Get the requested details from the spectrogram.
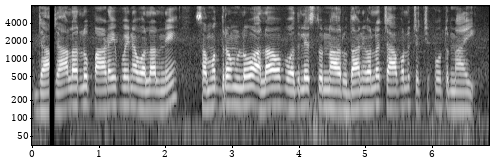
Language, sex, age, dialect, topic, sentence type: Telugu, male, 18-24, Telangana, agriculture, statement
